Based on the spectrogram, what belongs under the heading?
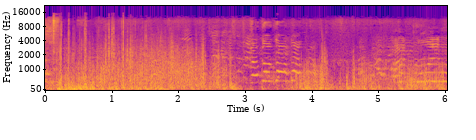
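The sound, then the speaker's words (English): Strong 110-mile-an-hour wind gusts roar loudly and almost without pause, bearing down on a restaurant door, while indistinct voices break through briefly in the middle and near the end. “The 110-mile-an-hour wind gusts bear down on the restaurant door, trapping them inside.”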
